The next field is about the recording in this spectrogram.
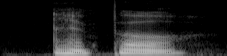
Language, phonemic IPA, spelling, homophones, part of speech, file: French, /pɔʁ/, port, ports / porc / porcs / pore / pores, noun, Fr-port.ogg
- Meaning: 1. port, harbour 2. port, harbour city 3. refuge 4. transport 5. postage 6. poise, bearing, way of carrying oneself 7. wearing (act of wearing something) 8. carrying (of an object)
